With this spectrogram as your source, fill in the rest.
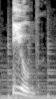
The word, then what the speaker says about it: TUBE: समाप्त होता है, इसलिए पहली स्टेप है हमें ई को भूल जाना है और दूसरी स्टेप यू का नाम लेना है, आवाज नहीं नाम। यू का नाम क्या है? यू, और इसलिए शब्द का उच्चारण होगा टी की आवाज ट, यू का नाम यू, बी की आवाज ब, उच्चारण होगा ट्यूब, ट्यूब।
